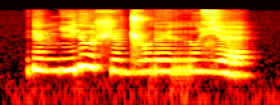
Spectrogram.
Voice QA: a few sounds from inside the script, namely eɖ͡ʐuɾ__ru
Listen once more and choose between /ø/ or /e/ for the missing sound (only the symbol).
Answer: ø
